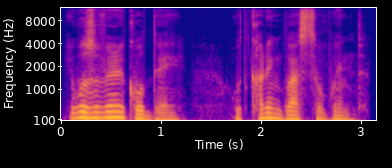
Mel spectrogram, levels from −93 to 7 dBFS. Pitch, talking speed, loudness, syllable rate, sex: 125 Hz, 210 wpm, -17 LUFS, 5.2 syllables/s, male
